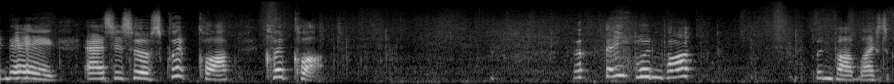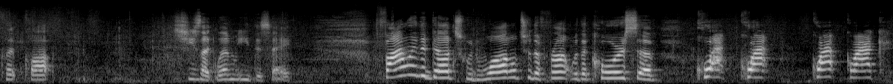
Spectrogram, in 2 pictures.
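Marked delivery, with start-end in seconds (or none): none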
